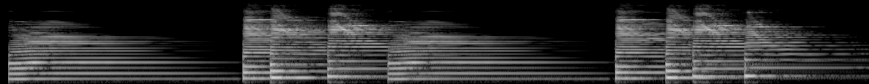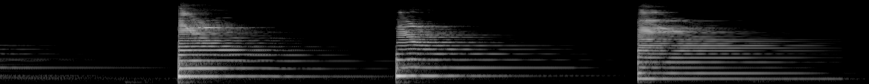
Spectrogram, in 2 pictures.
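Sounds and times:
Indian sitar: 0.1 - 17.3.

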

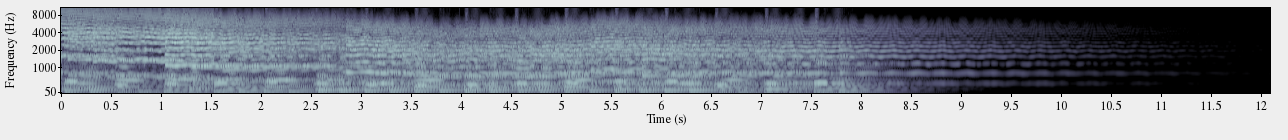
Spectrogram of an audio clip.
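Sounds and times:
Elektron Digitone synthesizer keys: 0.0 - 8.8.

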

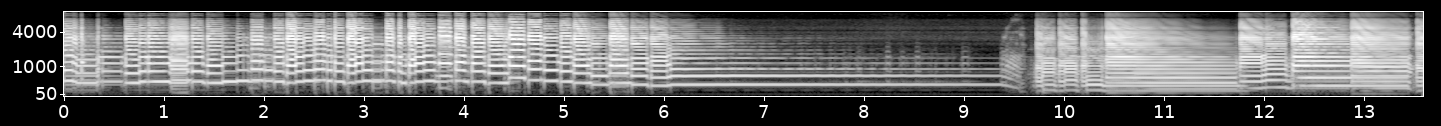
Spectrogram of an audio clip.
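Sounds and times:
Gibson Les Paul Studio electric guitar on bridge pickup: 0.0 - 13.5.

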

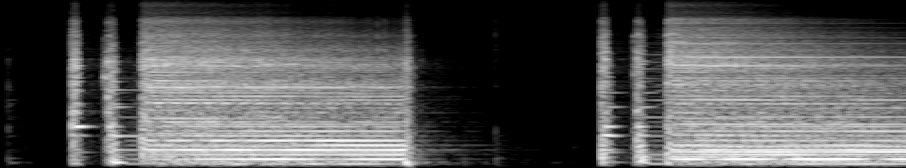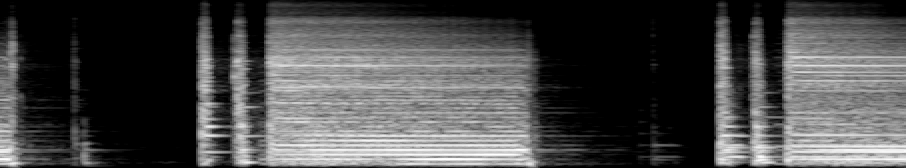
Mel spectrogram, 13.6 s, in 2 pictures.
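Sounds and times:
Nashville Tele push-pull overdrive electric guitar: 0.6 - 3.2, 4.5 - 7.0, 8.3 - 10.9, 12.2 - 13.5.

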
